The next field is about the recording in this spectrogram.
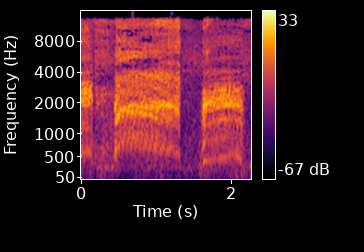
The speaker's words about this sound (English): Suddenly, a seagull crashes the shot.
